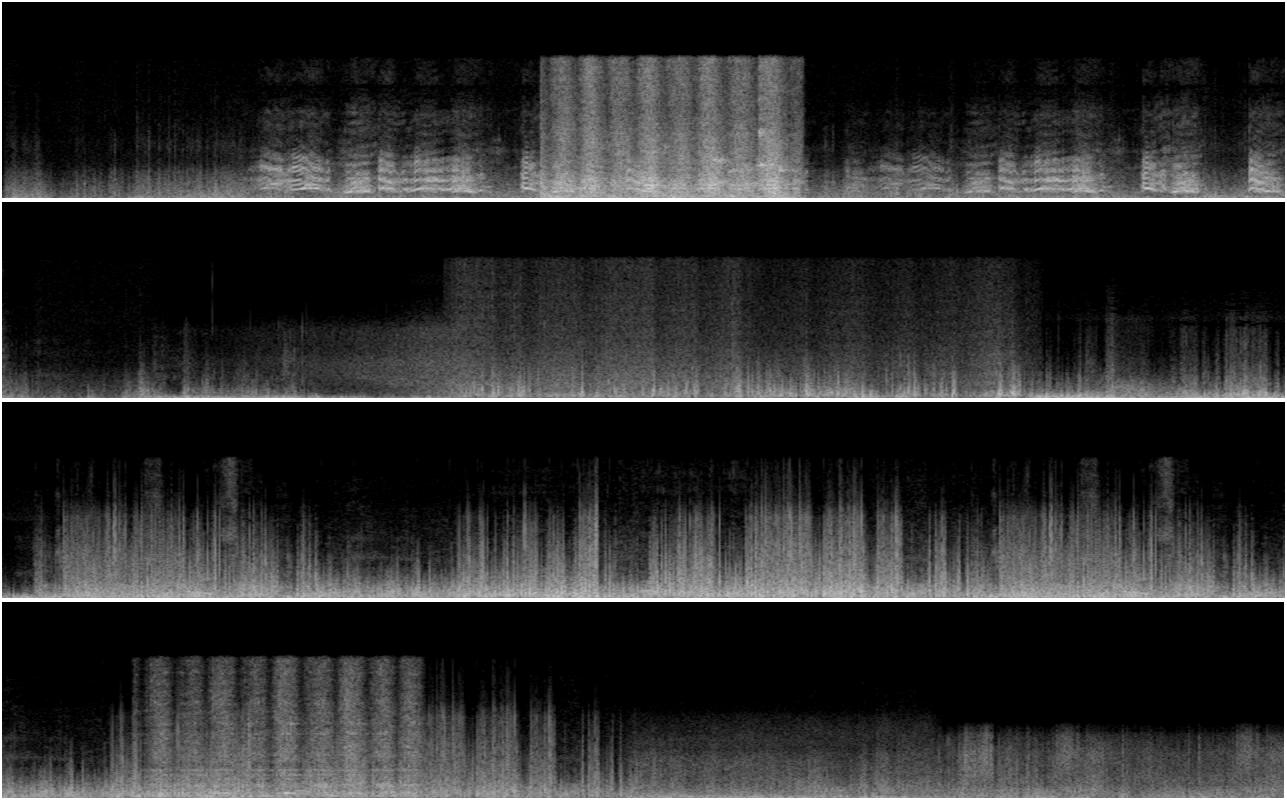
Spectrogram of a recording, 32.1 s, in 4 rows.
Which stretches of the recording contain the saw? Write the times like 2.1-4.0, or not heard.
3.4-5.0, 24.9-26.7.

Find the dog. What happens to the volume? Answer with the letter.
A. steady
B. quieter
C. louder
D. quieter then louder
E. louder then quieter
D.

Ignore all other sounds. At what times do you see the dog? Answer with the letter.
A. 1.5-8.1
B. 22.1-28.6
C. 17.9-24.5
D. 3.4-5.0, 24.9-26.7
A.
